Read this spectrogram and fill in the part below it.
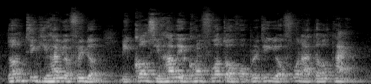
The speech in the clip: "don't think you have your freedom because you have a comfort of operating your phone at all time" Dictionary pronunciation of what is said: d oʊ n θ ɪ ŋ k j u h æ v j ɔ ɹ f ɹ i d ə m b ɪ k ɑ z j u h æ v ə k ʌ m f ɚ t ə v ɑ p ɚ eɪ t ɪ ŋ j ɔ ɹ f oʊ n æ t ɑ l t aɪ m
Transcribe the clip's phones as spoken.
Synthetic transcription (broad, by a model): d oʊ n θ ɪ ŋ k j u h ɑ v j ɔ f ɹ i d ə m b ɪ k ɑ s j u h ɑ v ə k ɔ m f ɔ t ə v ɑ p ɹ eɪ t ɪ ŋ j ɔ f oʊ n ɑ t ɑ l t aɪ m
